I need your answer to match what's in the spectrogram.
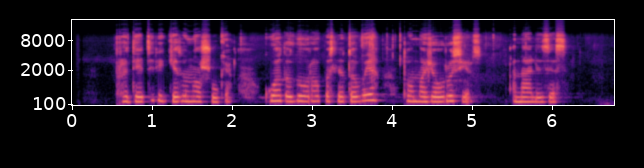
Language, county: Lithuanian, Kaunas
